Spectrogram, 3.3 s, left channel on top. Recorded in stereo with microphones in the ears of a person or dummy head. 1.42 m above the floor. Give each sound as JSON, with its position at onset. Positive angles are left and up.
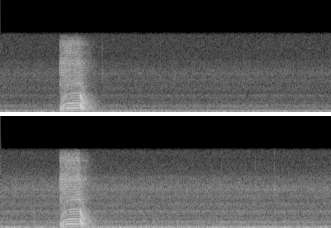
{"t": 0.6, "sound": "a drill", "side_deg": 0, "distance_m": 1.1}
